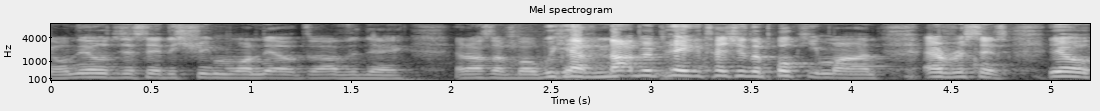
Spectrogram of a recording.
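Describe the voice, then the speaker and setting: A young man co-hosting a podcast, arguing his side in a casual debate, fast and animated. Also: on the high side. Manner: fast, animated, laughs and repeats himself.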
